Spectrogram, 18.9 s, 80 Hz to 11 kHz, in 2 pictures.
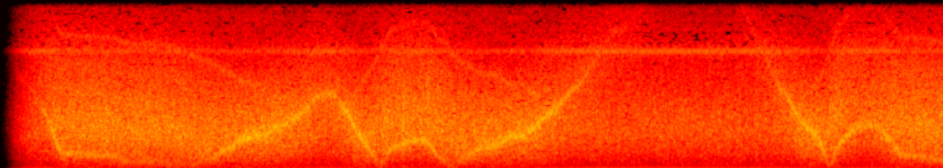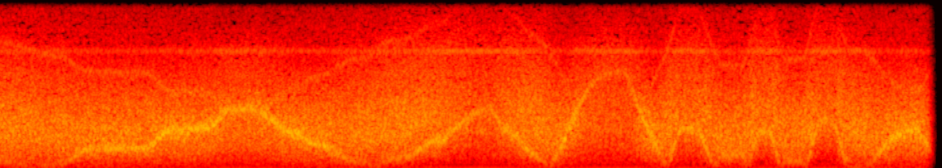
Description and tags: Radio Noise & Mod Rez 1
some "natural" and due to hardware used radio interferences
radio, interferences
